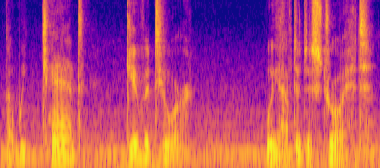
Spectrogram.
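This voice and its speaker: A steadfast vigilante hero for a video game. His voice is deep and creaky, measured and restrained yet expressive, with music playing behind him. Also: background noise, heavily acted. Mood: firm earnest.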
